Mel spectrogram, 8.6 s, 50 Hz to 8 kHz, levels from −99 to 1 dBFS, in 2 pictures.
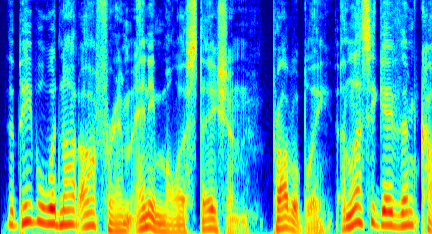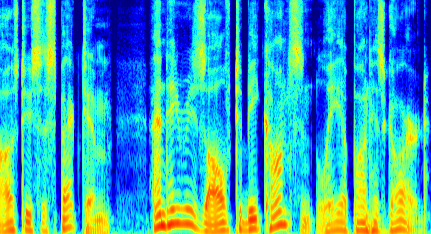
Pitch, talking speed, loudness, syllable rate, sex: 125 Hz, 180 wpm, -20 LUFS, 5.4 syllables/s, male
